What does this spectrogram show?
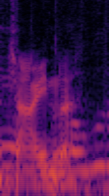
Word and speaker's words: Tschein: Questa si chiama Chain. Chain? Si scrive Tskain.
